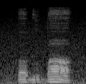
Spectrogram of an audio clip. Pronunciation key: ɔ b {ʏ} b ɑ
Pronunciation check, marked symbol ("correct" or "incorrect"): incorrect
